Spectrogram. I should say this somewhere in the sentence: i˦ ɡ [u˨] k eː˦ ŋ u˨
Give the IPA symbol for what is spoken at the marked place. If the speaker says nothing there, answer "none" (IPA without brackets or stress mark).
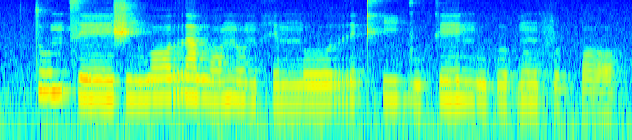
u˨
